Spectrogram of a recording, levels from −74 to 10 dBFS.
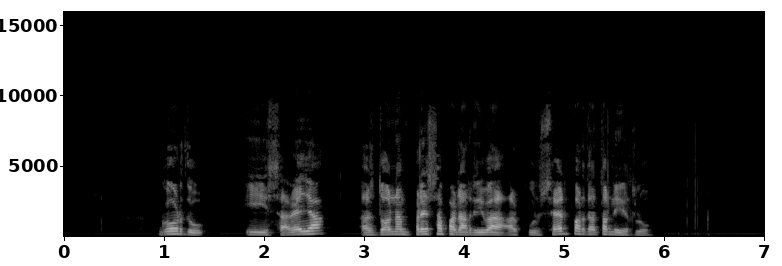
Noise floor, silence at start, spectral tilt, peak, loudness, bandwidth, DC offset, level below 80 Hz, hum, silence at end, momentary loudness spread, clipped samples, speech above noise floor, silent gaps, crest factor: -70 dBFS; 0.95 s; -5 dB/octave; -6 dBFS; -24 LUFS; 10 kHz; under 0.1%; -78 dBFS; none; 1.15 s; 14 LU; under 0.1%; 47 dB; none; 20 dB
